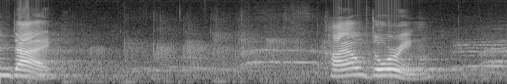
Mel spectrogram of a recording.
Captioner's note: applause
